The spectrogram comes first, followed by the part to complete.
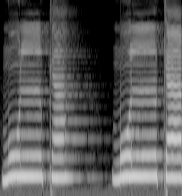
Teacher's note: tahan bunyi m dengungnya ya dan tahan sampai kurang lebih dua harakat · lam lam jangan mantul hati-hati ya dan tidak boleh ditahan mulka mulka mim dari mim pertama ke mim kedua yang tasdid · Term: lam sukun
